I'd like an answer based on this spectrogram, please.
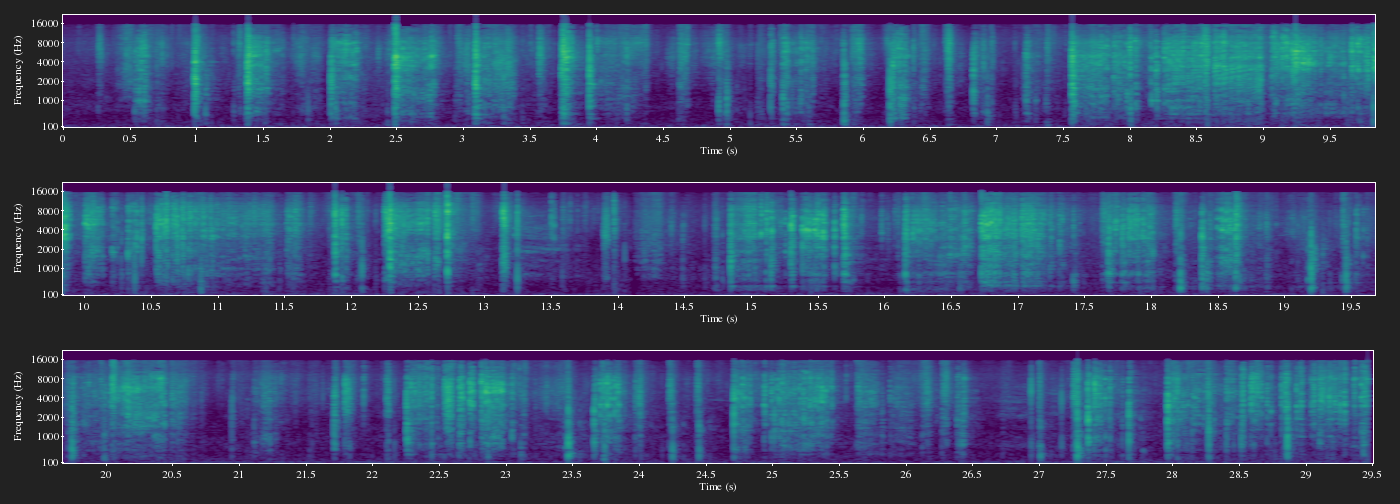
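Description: Hockey stick blade clacking against a ball hockey ball and scraping on concrete during stickhandling: a rapid, irregular run of sharp taps broken by several longer scrapes.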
